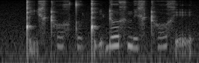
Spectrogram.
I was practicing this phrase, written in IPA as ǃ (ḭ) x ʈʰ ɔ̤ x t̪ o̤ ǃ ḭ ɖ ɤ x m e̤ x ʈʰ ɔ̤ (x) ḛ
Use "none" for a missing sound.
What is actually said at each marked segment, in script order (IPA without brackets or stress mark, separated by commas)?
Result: ḭ, x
